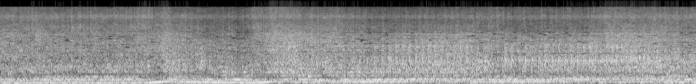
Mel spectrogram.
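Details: Buick 350 V8 at idle with a deep, uneven rod knock; removing the spark from that cylinder reduced load on the piston and lessened the knocking.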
